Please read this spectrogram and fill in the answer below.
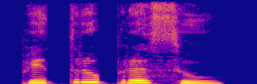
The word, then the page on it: ಪಿತೃಪ್ರಸು: pitř prasu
